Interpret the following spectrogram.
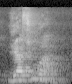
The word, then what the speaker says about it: Yahshua: disingkat jadi namanya apa yasua Kenapa saya bilang dia itu yasua ya karena tulisannya Yod he wau Sin Ayin jadi kalau kita baca lengkap itu bacanya yahwe su Amin ya jadi ingat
